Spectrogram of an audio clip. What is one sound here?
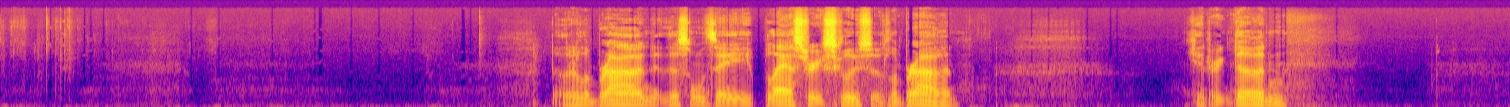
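Glossy trading cards slide against each other in someone's hands.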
